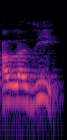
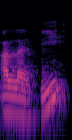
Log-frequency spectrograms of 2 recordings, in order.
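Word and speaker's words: الَّذِي: Selanjutnya kalimat allazi. Allazi itu termasuk kepada mad asli juga. Mad tabi'i juga sama. Namun bedanya kalau di dalam kalimat Ramadhana do-nya itu menggunakan huruf alif. Sedangkan kalau dalam kalimat alladzi itu menggunakan huruf ya mati atau ya sukun.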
